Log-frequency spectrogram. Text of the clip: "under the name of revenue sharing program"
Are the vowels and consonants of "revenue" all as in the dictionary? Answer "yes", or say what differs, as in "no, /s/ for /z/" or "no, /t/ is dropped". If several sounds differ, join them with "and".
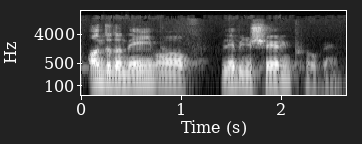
no, /l/ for /ɹ/ and /b/ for /v/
